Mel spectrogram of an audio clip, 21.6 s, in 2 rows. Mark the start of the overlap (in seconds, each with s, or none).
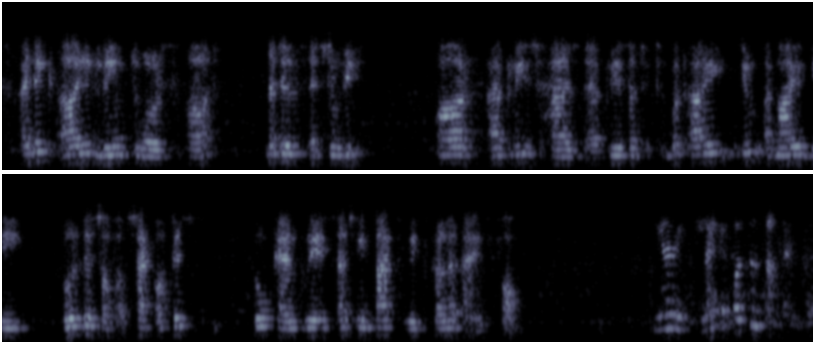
none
